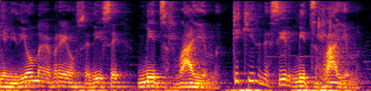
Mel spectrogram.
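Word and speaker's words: מצרים: hebreo egipto en el idioma hebreo se dice beats rhymes que quiere decir mis rayos en hebreo es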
